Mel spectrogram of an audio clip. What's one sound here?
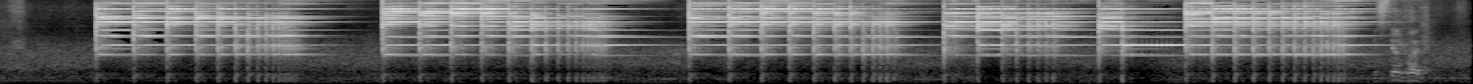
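A hammer strikes an anvil in fast bursts of ringing clangs.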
